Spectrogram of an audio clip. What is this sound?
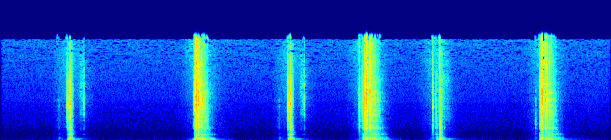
indicator stalk
The sound of the indicator "stalk" being clicked. This is a single sound intended for use as foley in a larger soundfield - perhaps of a person driving a car around town. See also "trafficator_cabin" and "trafficator_close" for sounds of the warning ticker relay.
